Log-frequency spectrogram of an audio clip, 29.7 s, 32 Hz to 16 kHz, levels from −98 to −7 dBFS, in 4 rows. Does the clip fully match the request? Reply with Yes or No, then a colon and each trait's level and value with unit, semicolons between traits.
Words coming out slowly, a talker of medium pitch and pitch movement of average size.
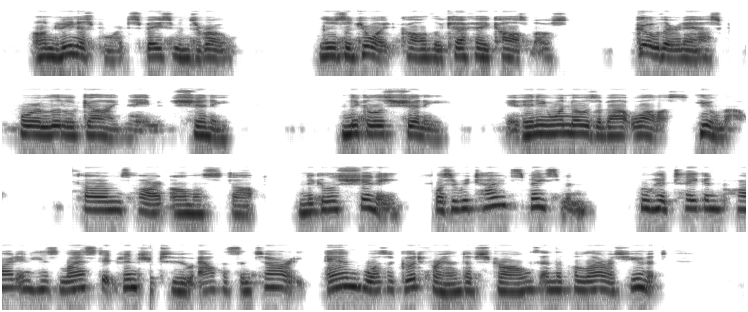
Yes: slow, 125 wpm; medium, 175 Hz; average, 4.6 semitones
